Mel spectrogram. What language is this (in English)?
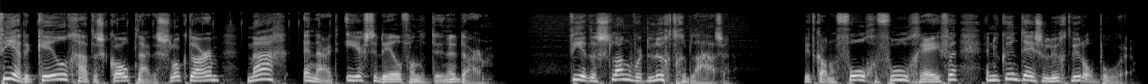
Dutch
